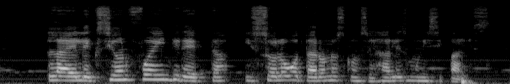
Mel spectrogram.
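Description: Listening to this short speech recording, nothing stood out as a technical problem at any point.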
